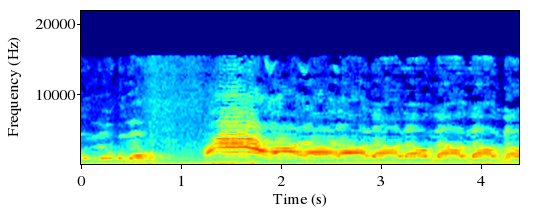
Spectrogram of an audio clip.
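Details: A cat meowing: a soft, short meow, then a loud, long meow that jumps up sharply and slowly falls away over about three seconds, with a low rumble in the background.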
